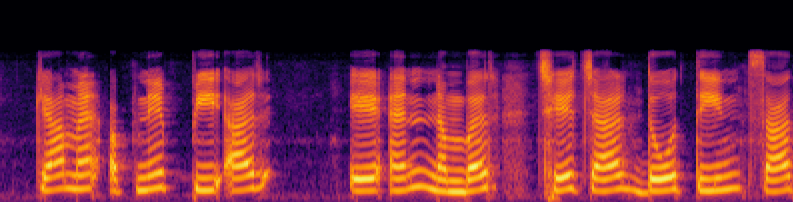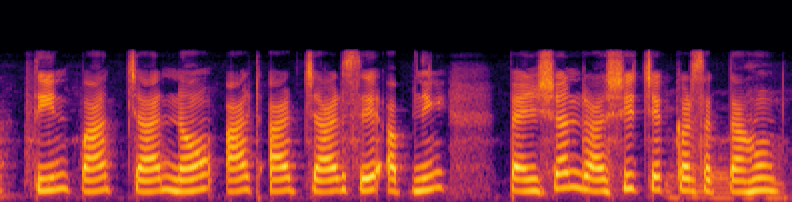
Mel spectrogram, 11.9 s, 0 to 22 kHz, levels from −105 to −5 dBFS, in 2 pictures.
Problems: constant background noise, background conversations at intervals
